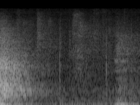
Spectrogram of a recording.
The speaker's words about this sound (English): It's my son probably knocking on the door.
